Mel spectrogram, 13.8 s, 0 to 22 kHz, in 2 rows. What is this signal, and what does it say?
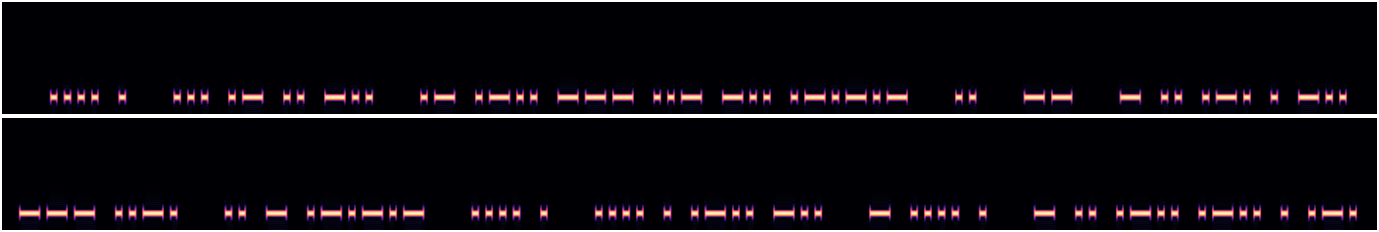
Morse code, heard as a keyed tone, about 34 wpm, 600 Hz. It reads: HE SAID ALOUD. I M TIRED OF IT. HE HELD THE TILLER
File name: the old man and the sea 2 35wpm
